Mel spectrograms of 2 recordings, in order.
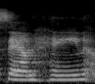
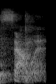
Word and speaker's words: Samhain: It's by Llewellyn and it's a Sabbath essential, and I know it says Samhain, but it is pronounced Samhain.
